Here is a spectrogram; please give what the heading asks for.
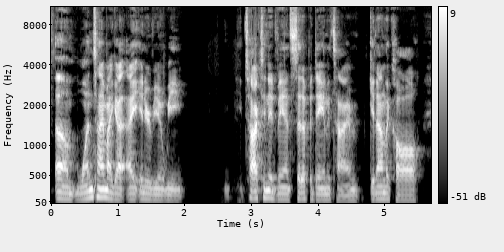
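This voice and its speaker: A man hosting an interview podcast, telling quick stories in a casual, animated way with frequent laughs and restarts. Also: low voice. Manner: animated storyteller, laughs often, many restarts. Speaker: podcast host.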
